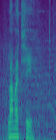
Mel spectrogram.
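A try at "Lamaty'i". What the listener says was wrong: I think you say it Lama-Chi, right? Like almost like a chi.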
